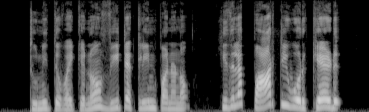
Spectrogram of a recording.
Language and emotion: Tamil, angry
